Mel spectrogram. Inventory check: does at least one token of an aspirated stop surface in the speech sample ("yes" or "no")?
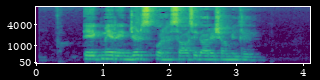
yes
